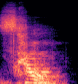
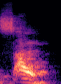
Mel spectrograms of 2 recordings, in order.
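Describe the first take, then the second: First: The first consonant is plain. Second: The first consonant is tense. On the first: "살 그럽니다" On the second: "쌀을 잘 못하죠"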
